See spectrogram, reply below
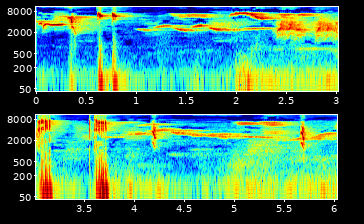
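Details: Hill blue flycatcher song used to lure and train birds: sweet sliding whistles and warbled phrases, interrupted by a few loud sharp clicks.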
